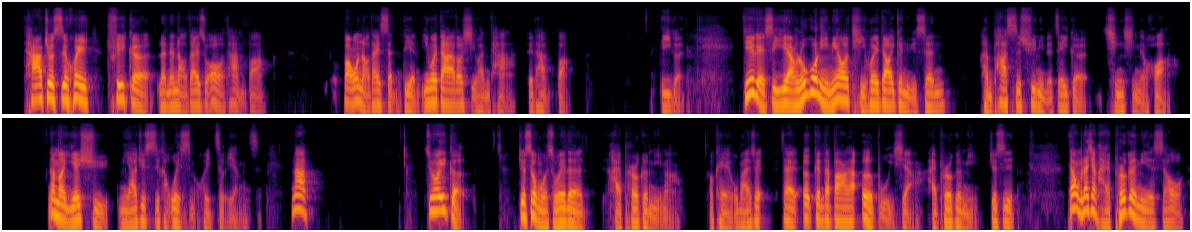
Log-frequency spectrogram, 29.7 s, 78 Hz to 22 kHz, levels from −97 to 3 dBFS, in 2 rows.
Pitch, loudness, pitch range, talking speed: 125 Hz, -27 LUFS, 105-145 Hz, 315 characters per minute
